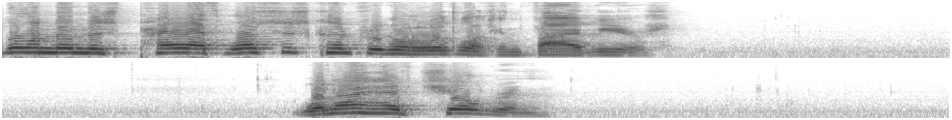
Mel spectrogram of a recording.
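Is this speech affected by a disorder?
Yes: cerebral palsy, spastic diplegia.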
